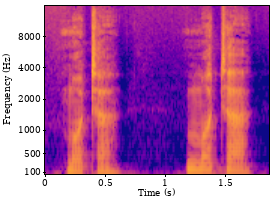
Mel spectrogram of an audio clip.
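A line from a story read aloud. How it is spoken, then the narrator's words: Crying out through sobs. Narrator (German): rief er mit einer von schluchzenden Tränen unterbrochenen Stimme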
